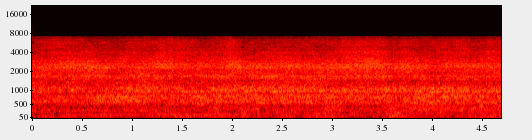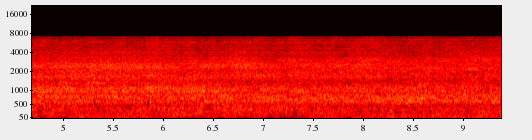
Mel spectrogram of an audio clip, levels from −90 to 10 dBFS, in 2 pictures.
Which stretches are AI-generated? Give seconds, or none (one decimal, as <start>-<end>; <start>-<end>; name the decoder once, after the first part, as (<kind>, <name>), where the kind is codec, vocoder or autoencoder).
0.4-1.3 (vocoder, Vocos); 2.3-3.3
